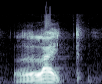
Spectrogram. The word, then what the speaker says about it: like: Like. L. I. Like. Like. Like. E is silent.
